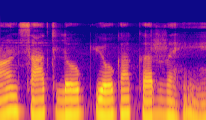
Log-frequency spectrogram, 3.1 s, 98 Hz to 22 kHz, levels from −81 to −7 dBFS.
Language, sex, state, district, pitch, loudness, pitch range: Hindi, male, Punjab, Fazilka, 125 Hz, -16 LUFS, 120-130 Hz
